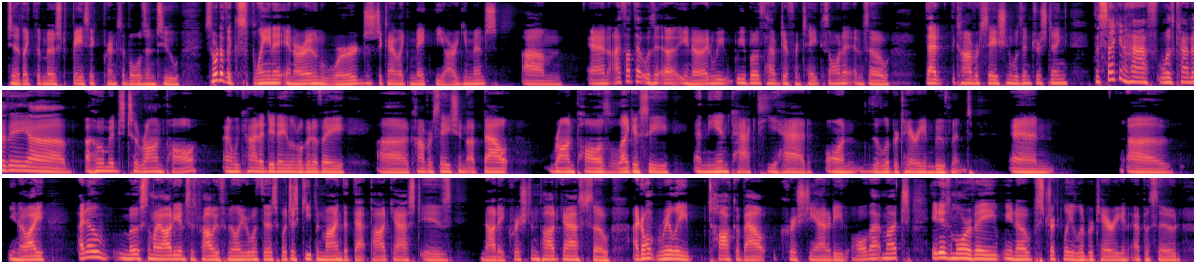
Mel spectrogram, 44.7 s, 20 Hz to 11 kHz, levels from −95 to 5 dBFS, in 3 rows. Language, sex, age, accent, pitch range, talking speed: English, male, 20-39, American, 120-145 Hz, 180 wpm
